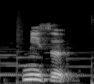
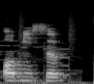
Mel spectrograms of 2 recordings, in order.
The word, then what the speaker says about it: mizu: Mizu. Mizu. ¿Sí? Agua se dice Mizu o Mizu. Si le pongo la O adelante, mejor. O Mizu.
